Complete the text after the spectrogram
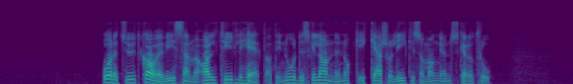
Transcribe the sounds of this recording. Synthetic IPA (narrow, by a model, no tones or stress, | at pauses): oːɾət̪sʉːt̪ɡɑːʋəʋiːsəɾmḛːʔɑlt̪ʰyːd̪lɪɦeːt̪ʰɑt̪̚d̪iːnuːɖɪskəlɑnənɔkɪkəæːʃoːliːkəsɔːmɑŋəœnskəɾoːt̪ʰɾuː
